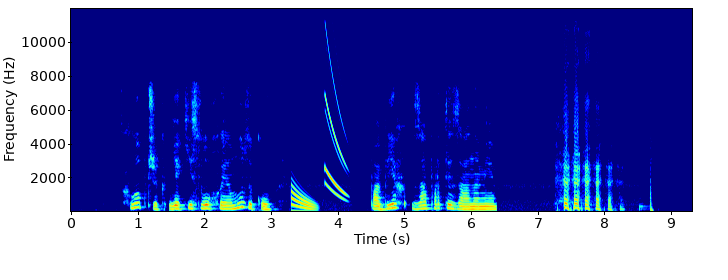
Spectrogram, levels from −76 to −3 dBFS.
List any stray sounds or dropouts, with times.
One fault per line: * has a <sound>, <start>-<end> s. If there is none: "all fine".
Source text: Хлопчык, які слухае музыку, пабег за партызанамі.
* has a chirp, 3.3-4.2 s
* has a laugh, 7.3-8.3 s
